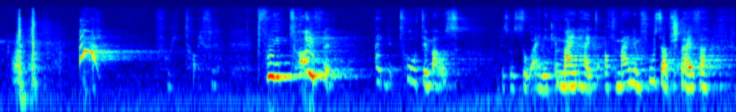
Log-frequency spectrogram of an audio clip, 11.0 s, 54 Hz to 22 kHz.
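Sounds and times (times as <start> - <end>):
door opening: 0.0 - 1.0
speech: 4.0 - 10.8.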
